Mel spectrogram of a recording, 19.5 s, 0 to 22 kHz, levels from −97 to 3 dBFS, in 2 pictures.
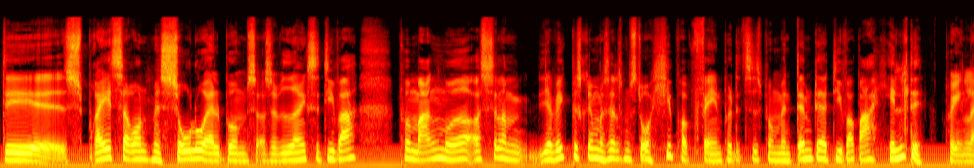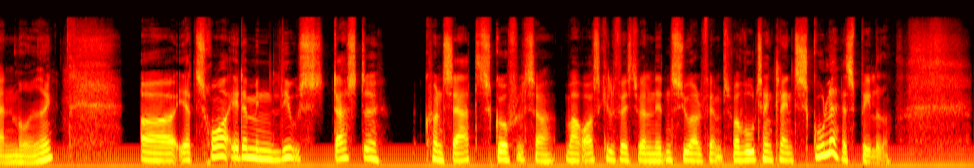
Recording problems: electrical hum; faint; throughout; 50 Hz, 30 dB below the speech

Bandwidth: 14.5 kHz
